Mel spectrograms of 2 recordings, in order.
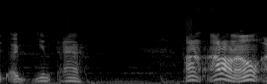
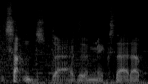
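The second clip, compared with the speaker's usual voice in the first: ordinary talk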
